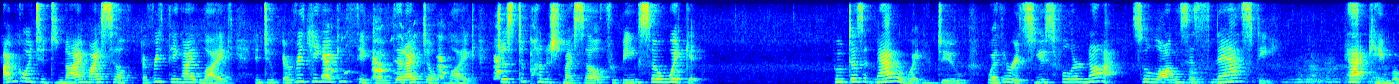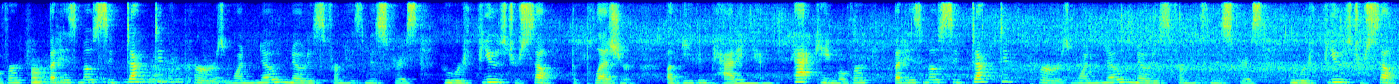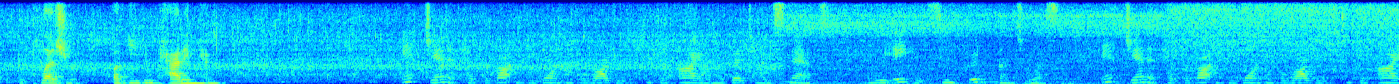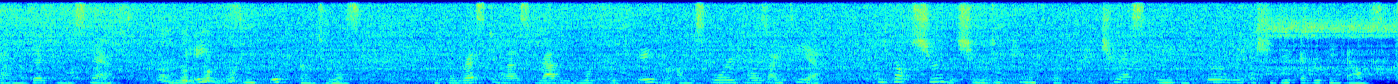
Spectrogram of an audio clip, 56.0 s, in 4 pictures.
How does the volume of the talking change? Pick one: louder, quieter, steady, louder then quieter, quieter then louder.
quieter.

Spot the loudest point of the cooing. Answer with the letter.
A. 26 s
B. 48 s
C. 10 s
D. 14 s
D.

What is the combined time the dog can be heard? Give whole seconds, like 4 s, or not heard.
4 s.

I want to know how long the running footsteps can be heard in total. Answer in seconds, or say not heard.
not heard.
